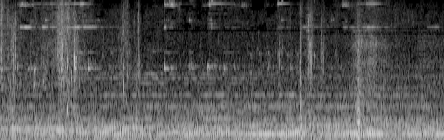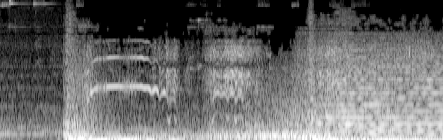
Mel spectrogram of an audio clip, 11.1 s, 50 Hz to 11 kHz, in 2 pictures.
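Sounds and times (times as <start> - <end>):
loud film music: 0.0 - 11.0
horse whinnying: 7.2 - 9.0.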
